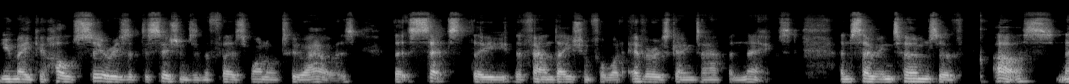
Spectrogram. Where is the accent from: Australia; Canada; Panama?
Australia; Western Australia; now in United Kingdom; I grew up in Australia, in Western Australia, so I speak the language.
